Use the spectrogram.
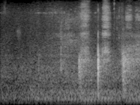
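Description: Writing on a board during a physics lesson on rotational motion, a few short scratchy strokes in quick succession, close and fairly faint, with no talk over them.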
